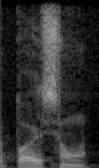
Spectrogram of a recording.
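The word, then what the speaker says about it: Poisson: था उसके नाम पर यह पॉइस फ्रेंच लफ्स है और प्रोनाउंस भी ऐसे ही किया जाता है पॉय सों तो इसको लेट्स हैव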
